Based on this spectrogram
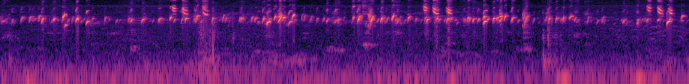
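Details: Group twittering of European goldfinches, called betbeta, presented as the strongest stimulation for males and as mating calls. Quick high chirps stream steadily, with sharper ringing notes bunched every second or so.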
